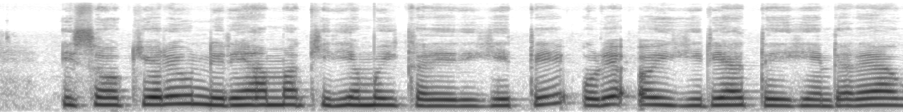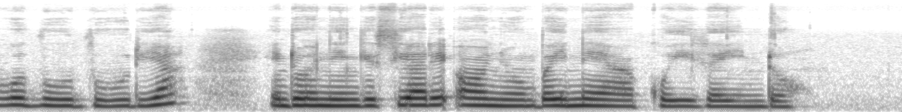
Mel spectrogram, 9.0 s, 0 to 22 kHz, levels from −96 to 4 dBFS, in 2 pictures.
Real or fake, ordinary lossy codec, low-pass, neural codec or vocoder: fake; none; 19.8 kHz; vocoder, 44.1 kHz, 128 mel bands, Pupu-Vocoder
